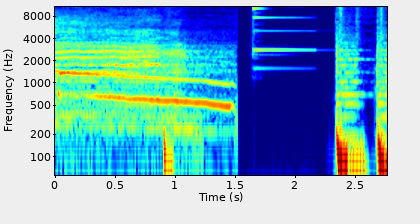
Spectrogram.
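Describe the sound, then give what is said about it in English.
A bright electronic mail-arrival notification ding rings out once and fades, opening the mailbag segment of the Talk of Champions radio show, framed by short bursts of other synthetic tones before and after. No one speaks. “The mail's here.”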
